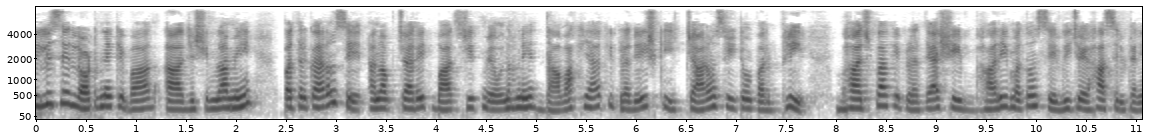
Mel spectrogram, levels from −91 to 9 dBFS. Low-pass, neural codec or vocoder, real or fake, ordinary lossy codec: 7.2 kHz; codec, 16 kHz in and 24 kHz out, 1.1 kbps, FireRedTTS-2 codec; fake; none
